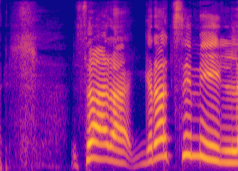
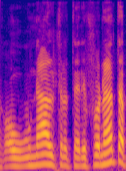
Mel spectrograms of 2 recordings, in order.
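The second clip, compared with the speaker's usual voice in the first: ordinary talk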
